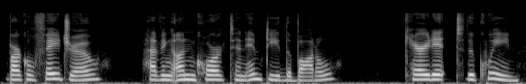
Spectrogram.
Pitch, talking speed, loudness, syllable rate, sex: 215 Hz, 135 wpm, -17 LUFS, 5.2 syllables/s, female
